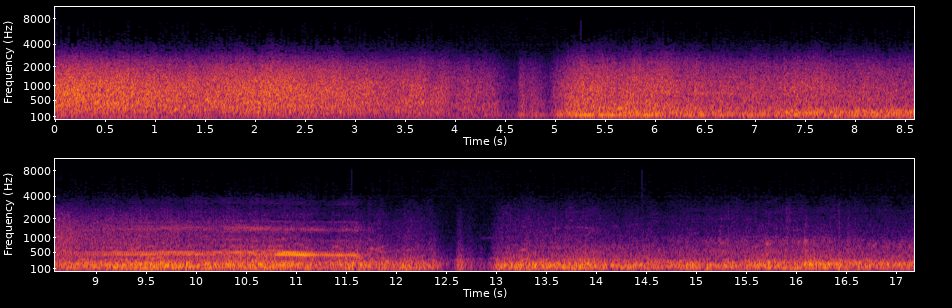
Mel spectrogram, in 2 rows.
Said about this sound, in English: No, darling, it's a number 42. There'll be another tram in a minute or two.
